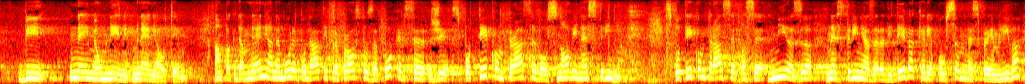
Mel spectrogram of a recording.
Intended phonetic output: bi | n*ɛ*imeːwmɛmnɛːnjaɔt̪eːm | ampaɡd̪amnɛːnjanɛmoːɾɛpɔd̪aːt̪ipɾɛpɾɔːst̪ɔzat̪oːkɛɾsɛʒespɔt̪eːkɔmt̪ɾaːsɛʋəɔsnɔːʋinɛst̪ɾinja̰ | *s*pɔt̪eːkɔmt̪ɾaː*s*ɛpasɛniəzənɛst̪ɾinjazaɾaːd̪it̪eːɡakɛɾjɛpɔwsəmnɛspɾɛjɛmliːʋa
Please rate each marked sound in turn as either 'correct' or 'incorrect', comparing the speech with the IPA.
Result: correct, correct, correct

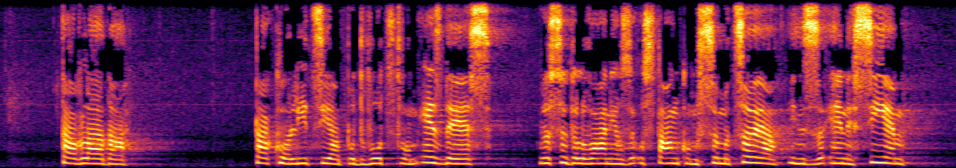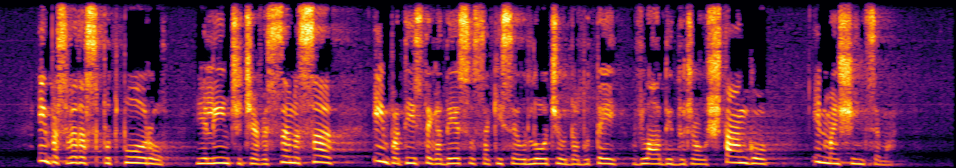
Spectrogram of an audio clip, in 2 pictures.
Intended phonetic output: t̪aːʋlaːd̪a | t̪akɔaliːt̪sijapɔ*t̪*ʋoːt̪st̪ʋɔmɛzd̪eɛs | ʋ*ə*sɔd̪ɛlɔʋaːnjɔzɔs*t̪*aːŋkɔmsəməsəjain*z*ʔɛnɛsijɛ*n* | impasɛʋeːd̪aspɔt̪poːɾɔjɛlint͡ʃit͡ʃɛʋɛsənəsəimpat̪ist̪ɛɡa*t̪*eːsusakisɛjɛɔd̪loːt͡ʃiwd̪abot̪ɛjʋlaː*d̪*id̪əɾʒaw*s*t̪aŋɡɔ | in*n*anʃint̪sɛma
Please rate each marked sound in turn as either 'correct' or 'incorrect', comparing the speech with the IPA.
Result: incorrect, correct, correct, correct, incorrect, incorrect, correct, incorrect, incorrect

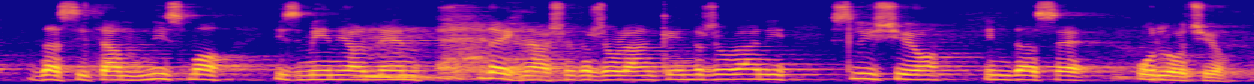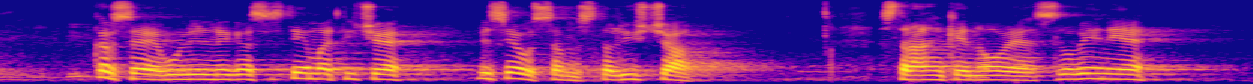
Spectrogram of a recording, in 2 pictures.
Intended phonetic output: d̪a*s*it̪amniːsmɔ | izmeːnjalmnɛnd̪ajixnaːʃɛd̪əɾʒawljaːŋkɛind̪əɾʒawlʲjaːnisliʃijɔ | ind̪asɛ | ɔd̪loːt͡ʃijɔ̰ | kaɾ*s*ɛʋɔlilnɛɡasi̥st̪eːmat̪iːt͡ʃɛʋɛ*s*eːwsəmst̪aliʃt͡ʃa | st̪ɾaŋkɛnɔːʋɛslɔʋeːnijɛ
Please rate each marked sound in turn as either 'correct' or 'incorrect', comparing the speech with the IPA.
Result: correct, correct, correct

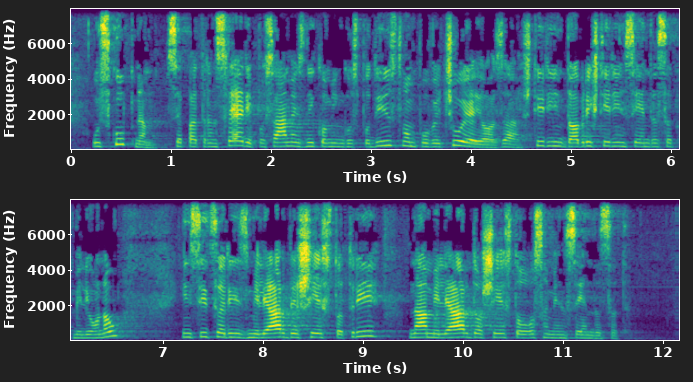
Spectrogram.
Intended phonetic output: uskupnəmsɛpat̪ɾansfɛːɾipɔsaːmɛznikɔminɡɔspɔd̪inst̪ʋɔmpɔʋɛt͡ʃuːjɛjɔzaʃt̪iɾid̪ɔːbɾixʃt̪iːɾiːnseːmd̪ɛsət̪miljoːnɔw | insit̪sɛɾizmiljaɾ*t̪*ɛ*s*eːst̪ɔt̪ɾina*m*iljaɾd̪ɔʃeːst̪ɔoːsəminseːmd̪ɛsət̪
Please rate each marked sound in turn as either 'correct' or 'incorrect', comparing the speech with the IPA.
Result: incorrect, incorrect, correct

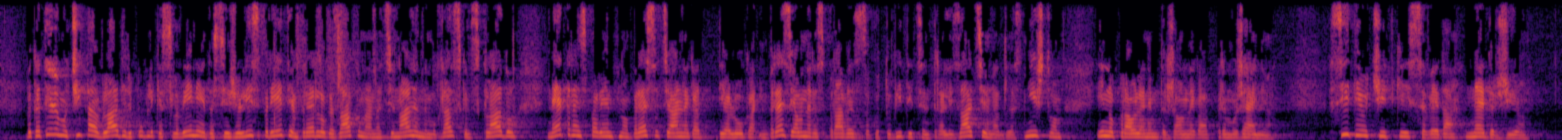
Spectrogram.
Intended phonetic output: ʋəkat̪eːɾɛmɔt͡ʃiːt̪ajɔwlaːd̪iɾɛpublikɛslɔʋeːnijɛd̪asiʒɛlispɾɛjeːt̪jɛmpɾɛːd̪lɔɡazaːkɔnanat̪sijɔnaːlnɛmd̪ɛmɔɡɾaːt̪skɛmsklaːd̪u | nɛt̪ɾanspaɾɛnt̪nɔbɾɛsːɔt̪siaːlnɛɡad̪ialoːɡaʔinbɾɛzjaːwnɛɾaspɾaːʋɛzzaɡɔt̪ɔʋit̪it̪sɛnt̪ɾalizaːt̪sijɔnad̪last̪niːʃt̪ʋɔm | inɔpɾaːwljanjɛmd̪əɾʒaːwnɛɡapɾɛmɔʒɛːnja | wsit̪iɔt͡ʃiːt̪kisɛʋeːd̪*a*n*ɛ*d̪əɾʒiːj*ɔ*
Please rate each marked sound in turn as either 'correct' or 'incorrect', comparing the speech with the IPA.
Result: correct, correct, correct

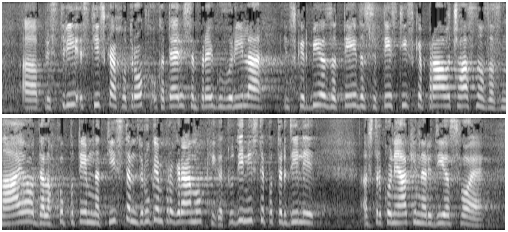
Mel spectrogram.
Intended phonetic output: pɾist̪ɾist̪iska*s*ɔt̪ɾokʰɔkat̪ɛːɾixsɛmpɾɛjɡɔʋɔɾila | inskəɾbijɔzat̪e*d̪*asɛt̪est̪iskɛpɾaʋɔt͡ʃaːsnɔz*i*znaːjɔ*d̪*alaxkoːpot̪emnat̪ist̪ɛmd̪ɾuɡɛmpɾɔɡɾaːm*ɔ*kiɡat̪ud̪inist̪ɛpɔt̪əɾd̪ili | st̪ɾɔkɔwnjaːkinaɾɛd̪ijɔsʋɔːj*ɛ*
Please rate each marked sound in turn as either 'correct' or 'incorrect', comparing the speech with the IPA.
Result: incorrect, correct, incorrect, correct, incorrect, correct

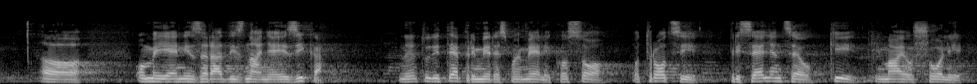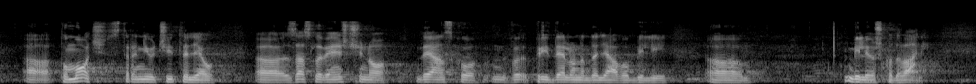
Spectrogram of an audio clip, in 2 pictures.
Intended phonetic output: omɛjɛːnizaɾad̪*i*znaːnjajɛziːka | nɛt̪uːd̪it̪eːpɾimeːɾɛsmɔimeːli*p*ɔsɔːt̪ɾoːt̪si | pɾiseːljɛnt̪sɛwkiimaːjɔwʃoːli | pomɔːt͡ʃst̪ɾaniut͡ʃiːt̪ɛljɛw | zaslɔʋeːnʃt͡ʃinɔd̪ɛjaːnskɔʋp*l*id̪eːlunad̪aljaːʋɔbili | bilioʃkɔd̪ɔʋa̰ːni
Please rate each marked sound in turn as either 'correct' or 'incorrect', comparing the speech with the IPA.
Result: correct, incorrect, incorrect

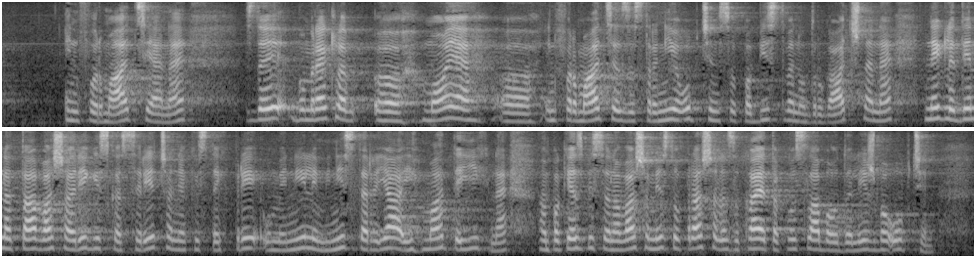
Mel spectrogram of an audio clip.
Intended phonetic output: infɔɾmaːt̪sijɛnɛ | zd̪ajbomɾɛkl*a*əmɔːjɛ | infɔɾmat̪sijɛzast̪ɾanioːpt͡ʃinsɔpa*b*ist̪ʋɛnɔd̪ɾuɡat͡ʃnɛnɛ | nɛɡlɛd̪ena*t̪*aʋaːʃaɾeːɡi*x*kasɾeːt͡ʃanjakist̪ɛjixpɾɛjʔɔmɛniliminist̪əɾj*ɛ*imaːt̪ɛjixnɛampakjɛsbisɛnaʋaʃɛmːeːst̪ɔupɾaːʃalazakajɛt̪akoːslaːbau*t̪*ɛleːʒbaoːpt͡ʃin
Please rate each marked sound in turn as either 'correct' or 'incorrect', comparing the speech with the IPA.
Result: correct, correct, correct, incorrect, incorrect, incorrect

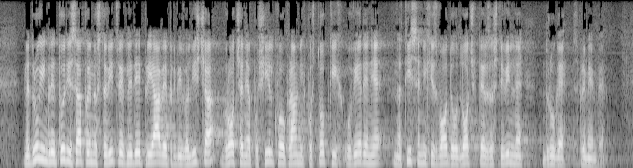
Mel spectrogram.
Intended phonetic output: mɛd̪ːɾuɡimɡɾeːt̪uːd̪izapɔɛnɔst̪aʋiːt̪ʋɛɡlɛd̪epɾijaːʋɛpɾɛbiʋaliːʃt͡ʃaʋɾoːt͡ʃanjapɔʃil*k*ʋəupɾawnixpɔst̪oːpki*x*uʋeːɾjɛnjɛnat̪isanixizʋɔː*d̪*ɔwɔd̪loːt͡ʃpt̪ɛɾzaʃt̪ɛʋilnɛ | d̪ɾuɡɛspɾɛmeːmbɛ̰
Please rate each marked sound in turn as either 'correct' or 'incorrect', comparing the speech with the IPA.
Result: correct, correct, correct

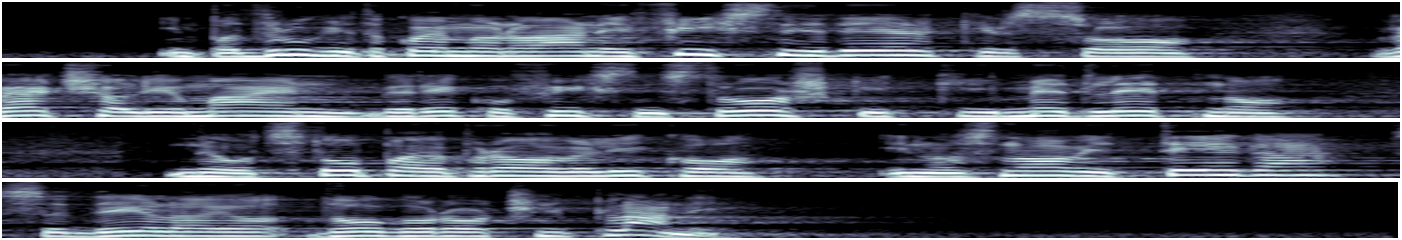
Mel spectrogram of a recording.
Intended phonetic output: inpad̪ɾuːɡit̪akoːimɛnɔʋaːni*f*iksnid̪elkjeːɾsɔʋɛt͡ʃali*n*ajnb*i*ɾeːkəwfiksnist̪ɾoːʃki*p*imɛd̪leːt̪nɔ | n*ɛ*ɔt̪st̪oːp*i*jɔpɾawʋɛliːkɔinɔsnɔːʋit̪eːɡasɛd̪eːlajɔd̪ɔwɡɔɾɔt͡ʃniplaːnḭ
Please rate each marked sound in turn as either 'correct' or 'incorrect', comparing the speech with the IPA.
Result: correct, incorrect, correct, incorrect, correct, incorrect

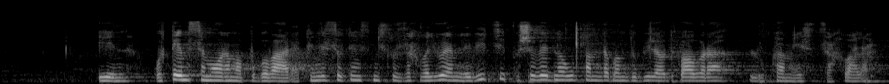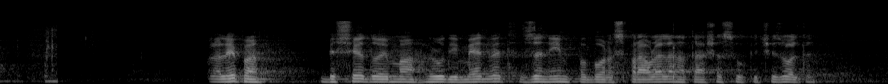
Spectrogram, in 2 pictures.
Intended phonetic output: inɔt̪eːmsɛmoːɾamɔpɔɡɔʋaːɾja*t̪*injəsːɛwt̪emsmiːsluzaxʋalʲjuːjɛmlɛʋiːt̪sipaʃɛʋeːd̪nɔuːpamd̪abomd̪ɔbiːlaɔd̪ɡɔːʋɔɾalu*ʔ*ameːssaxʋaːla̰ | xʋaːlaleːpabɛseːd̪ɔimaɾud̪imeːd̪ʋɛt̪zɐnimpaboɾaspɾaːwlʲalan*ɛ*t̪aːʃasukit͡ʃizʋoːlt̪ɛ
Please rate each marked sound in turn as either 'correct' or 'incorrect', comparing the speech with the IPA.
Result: correct, incorrect, incorrect

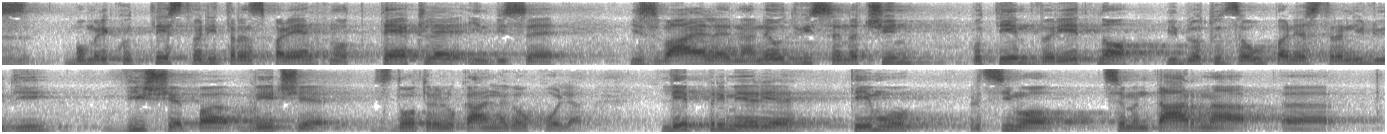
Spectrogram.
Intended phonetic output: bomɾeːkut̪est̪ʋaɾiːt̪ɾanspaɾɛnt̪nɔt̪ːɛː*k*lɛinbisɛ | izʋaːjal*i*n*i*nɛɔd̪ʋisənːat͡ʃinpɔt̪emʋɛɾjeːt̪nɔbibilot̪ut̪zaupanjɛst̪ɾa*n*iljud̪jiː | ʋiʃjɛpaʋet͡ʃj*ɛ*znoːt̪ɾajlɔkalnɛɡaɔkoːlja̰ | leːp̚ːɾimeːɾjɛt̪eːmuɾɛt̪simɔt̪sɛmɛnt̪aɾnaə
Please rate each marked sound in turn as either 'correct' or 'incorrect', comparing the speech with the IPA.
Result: correct, incorrect, incorrect, correct, correct

